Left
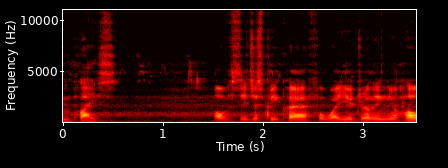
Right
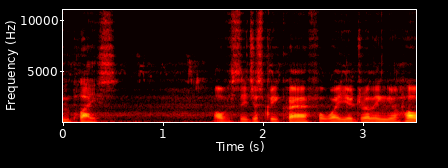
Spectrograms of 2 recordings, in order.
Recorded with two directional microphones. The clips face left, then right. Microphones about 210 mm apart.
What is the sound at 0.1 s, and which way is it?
Speech, 25° right (ahead or behind).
